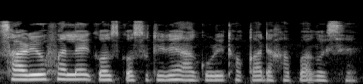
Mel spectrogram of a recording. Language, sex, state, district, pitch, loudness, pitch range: Assamese, female, Assam, Kamrup Metropolitan, 205 Hz, -17 LUFS, 195-225 Hz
